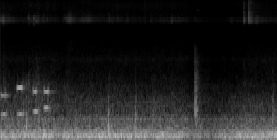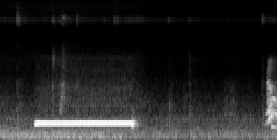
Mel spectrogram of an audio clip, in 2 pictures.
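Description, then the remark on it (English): While a phone call is placed during a council meeting, a steady, loud telephone tone sounds for about two seconds over a low background hum, preceded by a few faint beeping dial tones, with no one speaking. “We were actually to get Councillor Downing on the phone.”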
